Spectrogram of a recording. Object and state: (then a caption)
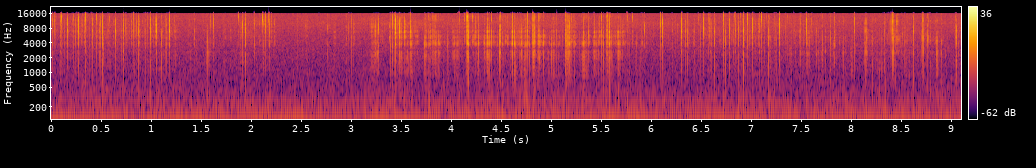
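Dark chocolate piece. Long nails rapidly scratch and pick at the edges of a small solid piece of dark chocolate held up between both hands, while other chocolate pieces rest untouched on the table. The result is a dense, fast stream of bright, dry scratching and crinkly clicks with no ring, over a faint steady low hum.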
